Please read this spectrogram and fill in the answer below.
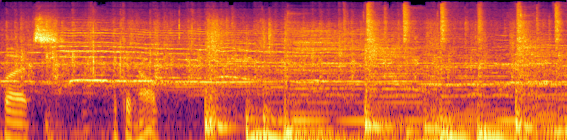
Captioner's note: audience applauding and cheering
